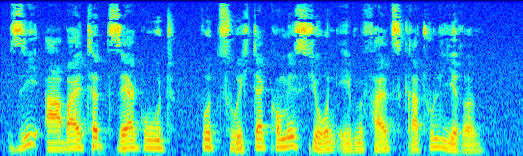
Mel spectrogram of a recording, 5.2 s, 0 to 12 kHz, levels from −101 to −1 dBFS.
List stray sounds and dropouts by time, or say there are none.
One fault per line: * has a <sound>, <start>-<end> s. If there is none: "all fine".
all fine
